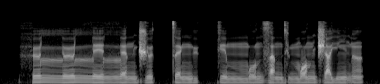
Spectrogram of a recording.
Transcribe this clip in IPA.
h ø lː ø lː e lː ɛ n d͡ʒ ø tː ɛ ŋ y kː e mː o n z a n d y m ɔ n d͡ʒ a j ĩ ɗ ə̃

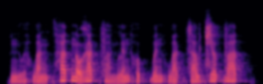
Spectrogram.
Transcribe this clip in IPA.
n ṳ˨˩ ə̯ h w a˧˩ ŋ t̪ʰ a˦˥ t̚ n ɔ̰˧˨ ɣ a˦˥ k̚ f a̤˨˩ ŋ l ə˨˦ n h o˨˩ p̚ ɓ ə˧ n h w a˨˩ k̚ s a˧ w t͡ɕ əː˦˥ p̚ v a˦˥ t̚

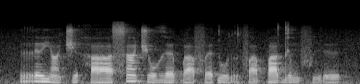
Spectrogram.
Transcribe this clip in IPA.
r e˦ j ã˨ t͡ʃ ɪ˨ h aː˨ s ã˦ t͡ʃ o˨ ɣ ɛ˨ ɓ a˨ f ɛ˨ ɗ u˦˨ r f a˨ p a˦ d ɪ˦ m f i˨ ɾ ɪ˦

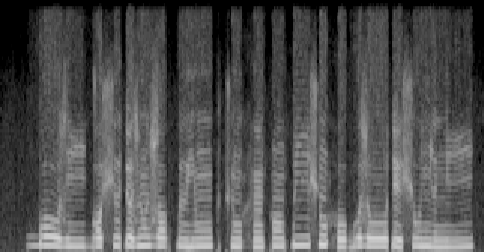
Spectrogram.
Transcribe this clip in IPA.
ɡ͡b oː˦˨ z iː˨ ɡ ɔ˧ ʃ ɨ˧ ɗ ə˧ z ũ˦ z ɔ˧ k͡p ɨ˨ j ũ˧ | t͡ʃ ũ˨ h ɛ̃˨ k ɔ̃˧ k͡p iː˦ ʃ ũ˦ h o˨ ɡʷ ə˦ z oː˧ ɗ e˨ ʃ u˧ ɲ ɨ˨ n iː˨˦

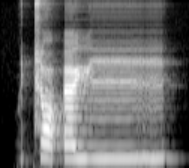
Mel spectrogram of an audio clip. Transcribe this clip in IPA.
c ɔ ʔ ɛ j iː

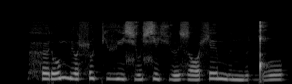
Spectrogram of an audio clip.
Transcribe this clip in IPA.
h œ˨ ɾ o˩˥ mʲ ɔ˨ ɬ o˦ c vʲ e˦˨ ɕ o˩˥ ɕ ɛ˦˨ ç ø˨˩˦ z ɔ˨˩˦ ɬ e˦ m y˨ ɲ ɵ˩˥ ɡ͡ǃ o˦

